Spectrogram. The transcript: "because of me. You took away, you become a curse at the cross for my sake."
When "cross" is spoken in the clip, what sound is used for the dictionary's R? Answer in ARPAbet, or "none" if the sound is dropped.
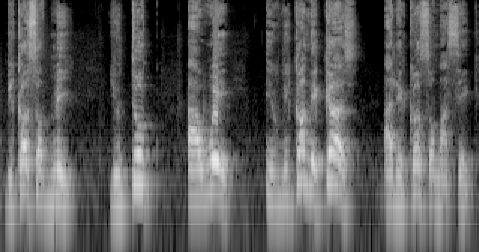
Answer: L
